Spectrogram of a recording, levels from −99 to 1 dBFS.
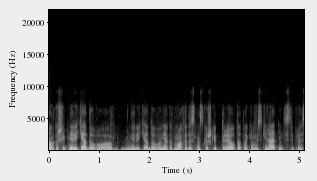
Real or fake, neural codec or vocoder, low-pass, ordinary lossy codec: real; none; 7.2 kHz; Opus, 16 kbps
